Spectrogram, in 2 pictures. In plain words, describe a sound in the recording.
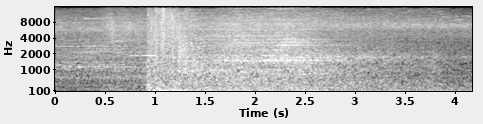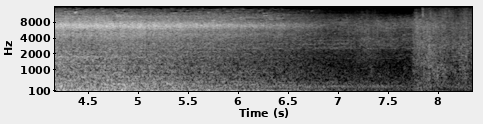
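A deep booming burst with a shimmering chime swells and then slowly fades.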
